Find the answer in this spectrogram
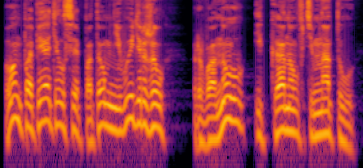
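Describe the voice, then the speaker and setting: A man narrating an audiobook with a dramatic, lively delivery. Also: medium pitch, moderate pace, husky, dry recording, studio quality.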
